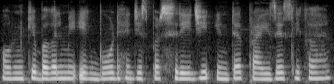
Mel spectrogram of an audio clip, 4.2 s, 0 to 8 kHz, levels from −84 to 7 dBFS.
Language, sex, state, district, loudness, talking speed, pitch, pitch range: Hindi, female, Uttar Pradesh, Lalitpur, -16 LUFS, 170 wpm, 210 Hz, 205-215 Hz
